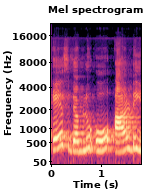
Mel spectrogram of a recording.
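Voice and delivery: slow letter-by-letter reading; spelling out. Shown as a demonstration. Teacher reading the eighth word's spelling, spelling out. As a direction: spell out each letter slowly. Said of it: "इसमें silent W है".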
